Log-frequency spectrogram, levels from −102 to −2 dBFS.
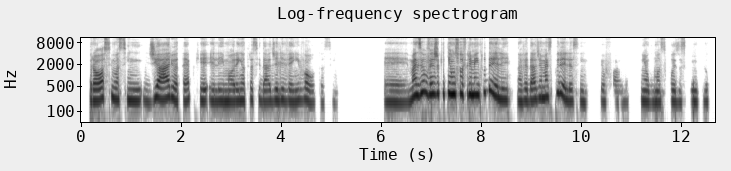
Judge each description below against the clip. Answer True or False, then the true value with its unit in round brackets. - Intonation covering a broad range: False (3.7 semitones)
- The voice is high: True (200 Hz)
